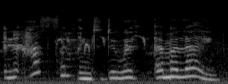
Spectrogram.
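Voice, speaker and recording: Cheeky, excitable schoolgirl played by a woman for a children's audio adventure; high, very lively delivery. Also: fairly quick, background noise. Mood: chatty. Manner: eager, exclamatory. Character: excitable, cheeky young girl in a children's detective club. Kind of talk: dramatised children's audiobook acting.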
